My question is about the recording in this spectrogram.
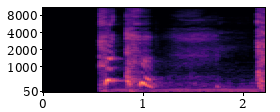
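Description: A person's voice: after a short silence, two quick throaty bursts that fall in pitch, close together, followed by a faint low steady hum.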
